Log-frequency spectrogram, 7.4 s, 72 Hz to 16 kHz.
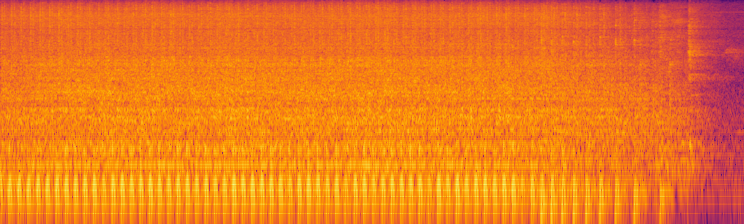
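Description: A 1971 Project 110 tractor engine idling up close with a steady, rapid chugging pulse that holds evenly, then slows and sputters to a stop near the end.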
